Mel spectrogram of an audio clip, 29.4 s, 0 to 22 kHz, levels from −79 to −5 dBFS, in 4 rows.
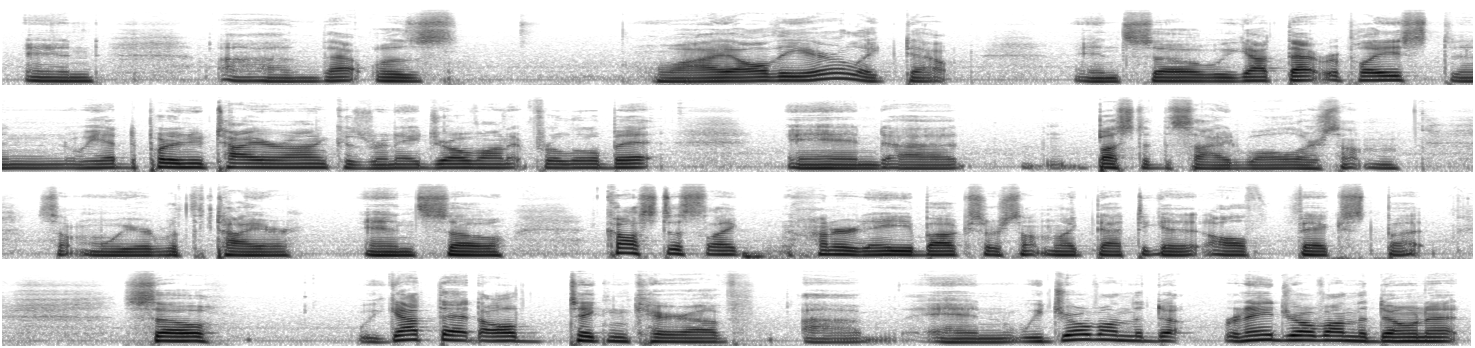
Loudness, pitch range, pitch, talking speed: -16 LUFS, 130-160 Hz, 140 Hz, 175 wpm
